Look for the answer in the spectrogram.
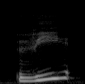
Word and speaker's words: valetudinarian: The word is valetudinarian.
